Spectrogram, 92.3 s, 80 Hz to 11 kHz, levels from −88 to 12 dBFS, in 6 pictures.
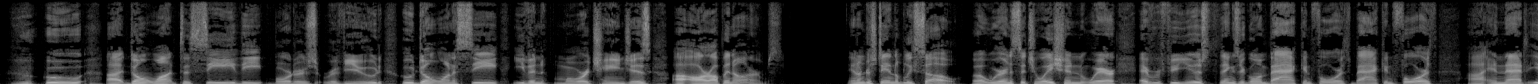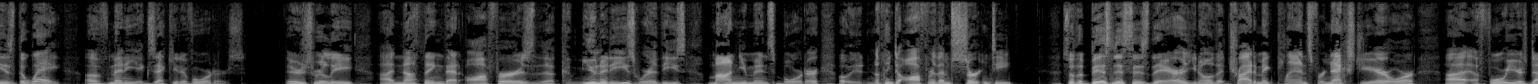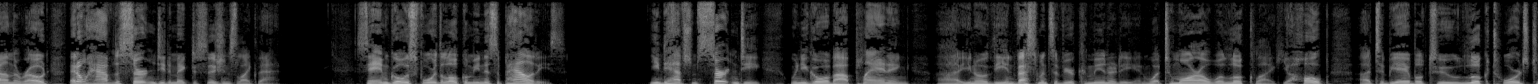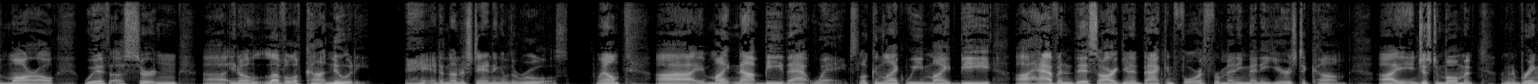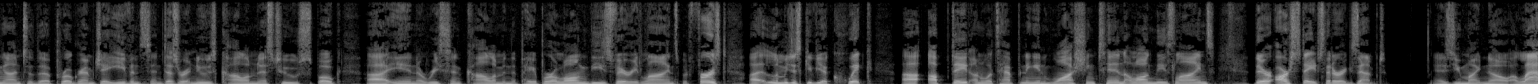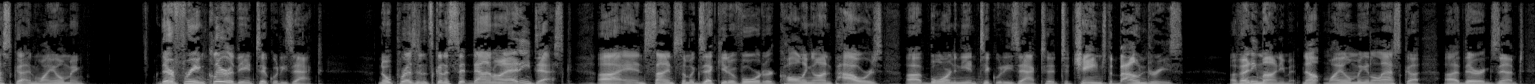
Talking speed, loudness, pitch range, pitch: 195 wpm, -26 LUFS, 100-140 Hz, 120 Hz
